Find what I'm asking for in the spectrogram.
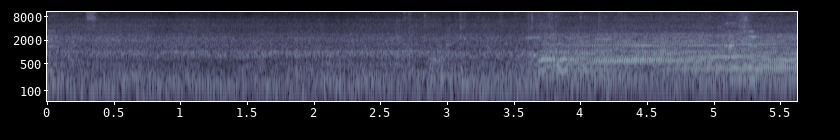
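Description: A Honda NSX sports car engine roars at a steady drone, then climbs in pitch as the revs rise toward the end, loud and close.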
